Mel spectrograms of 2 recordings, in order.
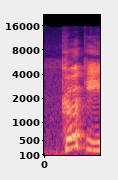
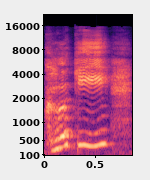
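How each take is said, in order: First: It sounds like a refusal. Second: It sounds eager and excited.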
